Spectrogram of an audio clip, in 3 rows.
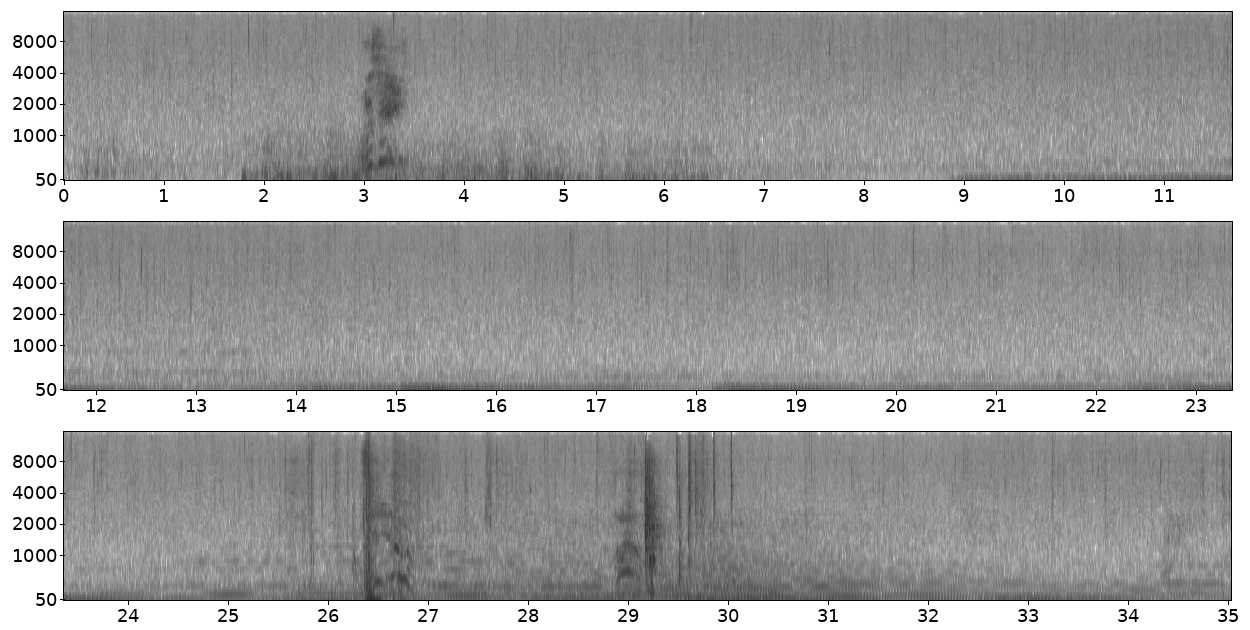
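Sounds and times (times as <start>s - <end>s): heavy rain: 0.0s - 35.0s
thunderclap: 1.8s - 6.6s
low steady drone: 8.8s - 29.0s.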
